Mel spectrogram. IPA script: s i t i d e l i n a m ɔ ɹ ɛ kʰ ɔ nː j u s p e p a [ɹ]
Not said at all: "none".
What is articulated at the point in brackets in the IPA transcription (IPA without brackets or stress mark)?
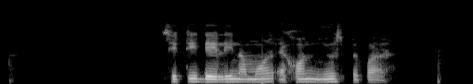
ɹ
